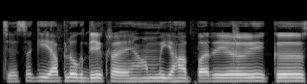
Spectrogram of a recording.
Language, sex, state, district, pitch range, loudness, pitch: Hindi, male, Madhya Pradesh, Katni, 150-160 Hz, -16 LUFS, 155 Hz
